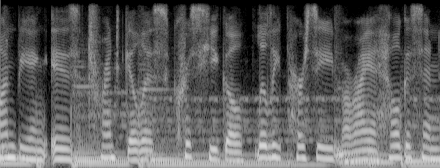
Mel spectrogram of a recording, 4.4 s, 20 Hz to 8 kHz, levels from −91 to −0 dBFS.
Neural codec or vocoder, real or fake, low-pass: none; real; 7.2 kHz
